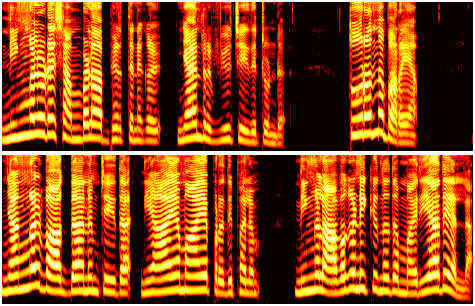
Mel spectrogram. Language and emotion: Malayalam, angry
